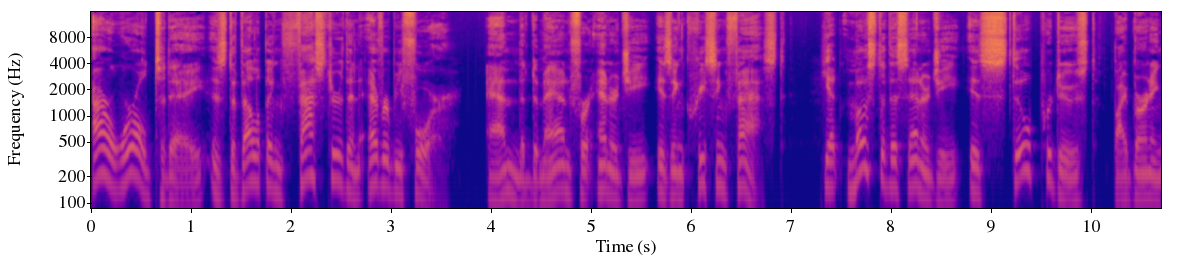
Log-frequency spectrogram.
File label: english american corporate videos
